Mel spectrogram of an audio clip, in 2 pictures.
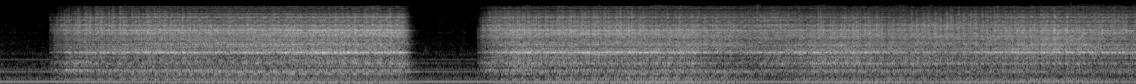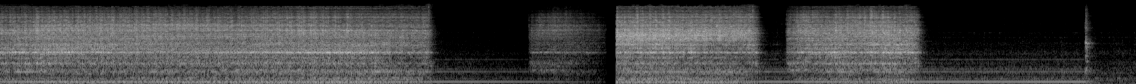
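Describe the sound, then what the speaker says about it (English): A grinder working the corners off an agate marble blank, a loud steady whining buzz with a constant low hum, cut off in short pauses and restarted several times near the end. "The next step is I'm going to grind off all these little corners here."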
